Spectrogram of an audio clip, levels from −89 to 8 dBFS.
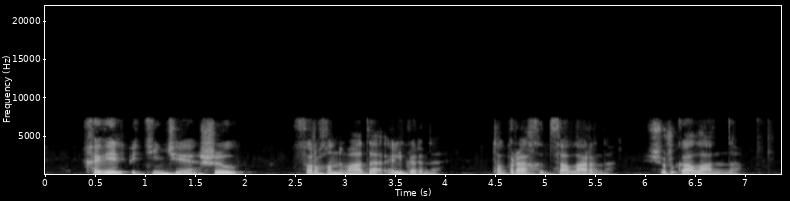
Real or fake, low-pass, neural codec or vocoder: fake; 7.2 kHz; codec, 16 kHz, 4 kbps, X-Codec, HuBERT features, trained on LibriSpeech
